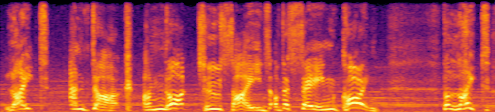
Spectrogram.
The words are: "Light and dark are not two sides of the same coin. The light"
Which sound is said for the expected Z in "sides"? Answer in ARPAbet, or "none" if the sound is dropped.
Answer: Z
